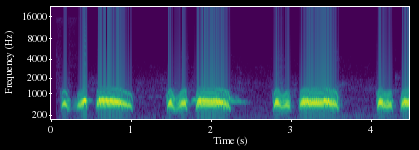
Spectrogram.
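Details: Spotted dove cooing to rouse a decoy bird into calling: low, mellow phrases of two short quick notes followed by one longer drawn-out coo, repeated about every one and a half seconds in a quiet setting.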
